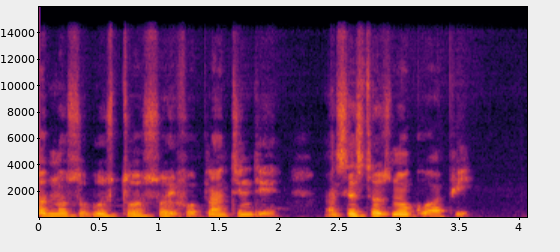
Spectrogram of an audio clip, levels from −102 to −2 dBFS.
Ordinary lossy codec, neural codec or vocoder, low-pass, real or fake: none; vocoder, 44.1 kHz, 128 mel bands, Pupu-Vocoder; 14.4 kHz; fake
